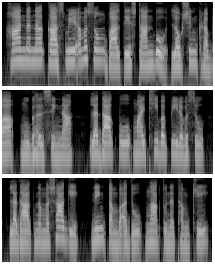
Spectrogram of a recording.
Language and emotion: Manipuri, neutral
